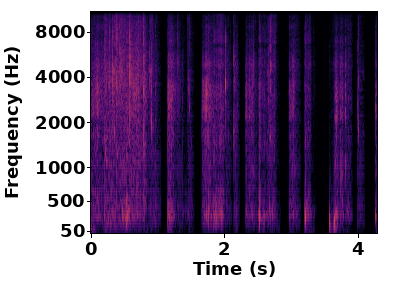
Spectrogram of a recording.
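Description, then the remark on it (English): Loud, brittle crunching of thick, salty, original-flavor Kim's kettle-cooked potato chips being chewed, a rapid series of crackly bursts with short pauses between bites, no talking. “These are crunchy as fuck.”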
